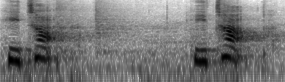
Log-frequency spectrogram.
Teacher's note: heat có âm t và up, chúng ta nối âm thành heat up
